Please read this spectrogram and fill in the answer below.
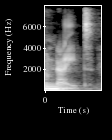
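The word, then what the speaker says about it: knight: tighten sight write night knen has a silent k so this word is also night this night means the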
